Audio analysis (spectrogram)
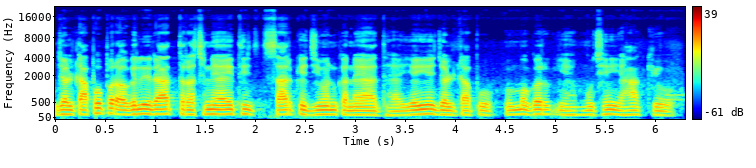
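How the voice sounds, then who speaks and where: A man's voice: mid-range voice, a little mellow, a little hiss or hum. A man reading a comic book aloud in a dramatic way and adding his own remarks. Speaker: comic reader.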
